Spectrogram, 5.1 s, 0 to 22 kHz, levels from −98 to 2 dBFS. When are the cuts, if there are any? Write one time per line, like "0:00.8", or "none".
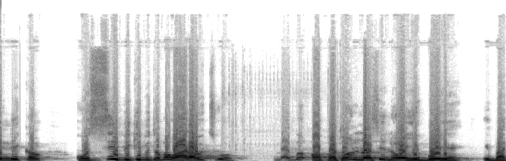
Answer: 0:02.7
